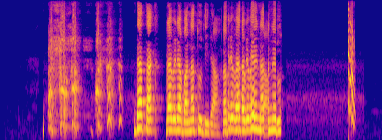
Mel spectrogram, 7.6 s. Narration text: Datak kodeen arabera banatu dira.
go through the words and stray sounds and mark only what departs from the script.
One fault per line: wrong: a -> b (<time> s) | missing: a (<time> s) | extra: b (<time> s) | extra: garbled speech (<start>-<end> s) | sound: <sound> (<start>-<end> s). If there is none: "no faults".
sound: laugh (0.9-2.5 s)
missing: kodeen (3.2 s)
extra: garbled speech (4.4-5.6 s)
sound: chirp (7.0-7.1 s)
